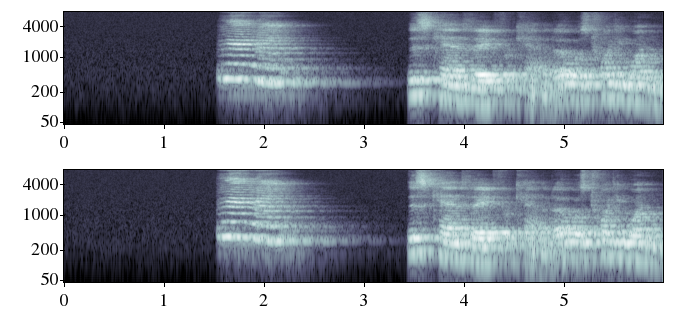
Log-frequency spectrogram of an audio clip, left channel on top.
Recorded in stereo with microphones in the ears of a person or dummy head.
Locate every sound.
1.5 s a child speaking: 60° right (ahead or behind), 1.8 m
3.4 s a man speaking: 45° right (ahead or behind), 1.9 m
